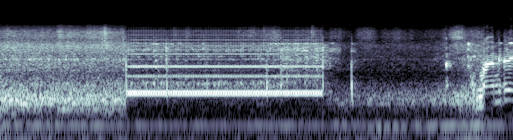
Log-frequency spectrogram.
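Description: Telephone call being transferred to the Miami-Dade Police internal affairs line: a line hum, then a steady electronic tone burst lasting about two seconds, followed by quieter line noise and a brief voice at the end.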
